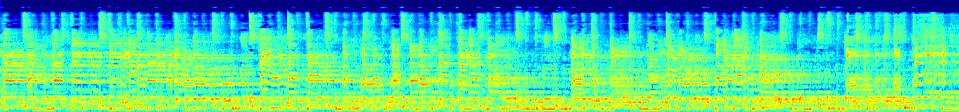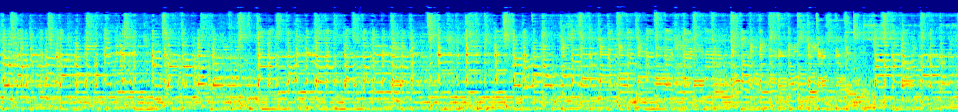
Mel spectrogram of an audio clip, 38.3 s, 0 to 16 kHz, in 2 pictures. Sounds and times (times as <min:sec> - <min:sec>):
Electric guitar: 0:00.0 - 0:38.3.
